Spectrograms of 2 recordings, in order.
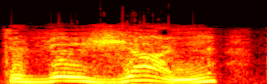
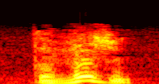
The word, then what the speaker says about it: division: Now try the sound in these S-I-O-N endings. Division. Again, most Americans don't pronounce the vowel fully in the zhun syllable. Not division, but division. Explosion. Vision. Confusion. Decision. Of course, words ending in S-I-O-N are not the only ones that contain the sound zh.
